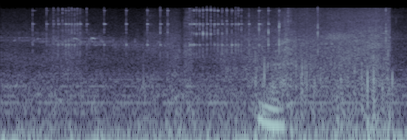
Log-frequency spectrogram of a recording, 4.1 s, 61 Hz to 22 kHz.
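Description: Shimano Soare CI4 2000 spinning reel being cranked to wind in the line, its gears and rotor giving a run of small, quick clicks and ticks. About two and a half seconds in there is a short low vocal sound falling in pitch, and wind rumbles on the microphone.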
